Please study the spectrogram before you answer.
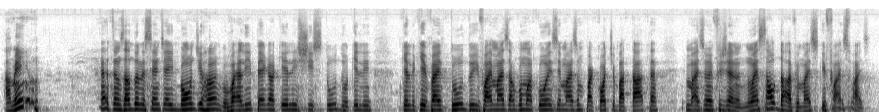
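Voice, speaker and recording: A Brazilian Portuguese-speaking man preaching a sermon as pastor, swinging dramatically between loud calls and hushed, low passages. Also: flat delivery, normal speed. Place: church sanctuary. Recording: long church hall reverb.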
